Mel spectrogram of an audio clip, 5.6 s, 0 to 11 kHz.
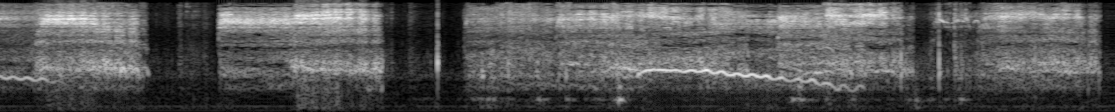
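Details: Owl chicks in a nest house at night while adults bring treats, April 2018: nearly continuous loud, harsh hissing with short gaps, and a long drawn-out squeal that slowly falls in pitch midway through.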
